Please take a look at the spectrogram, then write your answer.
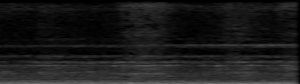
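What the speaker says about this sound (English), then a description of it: "there's a Freightliner train going past" A steady, loud rumble of a passing Freightliner freight train loaded with tarmac fills the clip, continuous rolling noise with a faint high metallic whine on top, heard from a boat on a river near Shardlow.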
